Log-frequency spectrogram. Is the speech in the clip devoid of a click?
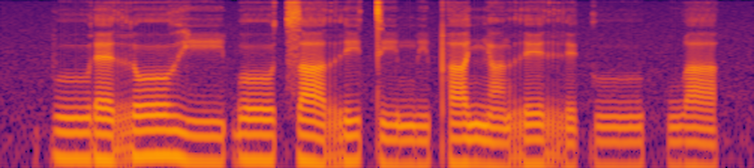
yes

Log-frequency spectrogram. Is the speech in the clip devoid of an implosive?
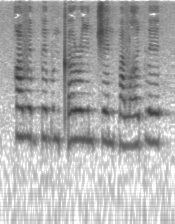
yes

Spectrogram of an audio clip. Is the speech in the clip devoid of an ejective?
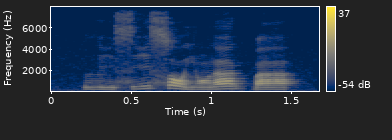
yes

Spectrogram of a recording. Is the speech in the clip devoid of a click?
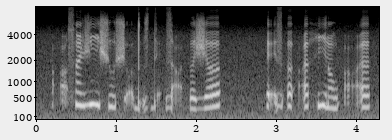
yes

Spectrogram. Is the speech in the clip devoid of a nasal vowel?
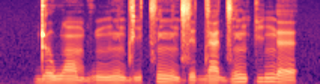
no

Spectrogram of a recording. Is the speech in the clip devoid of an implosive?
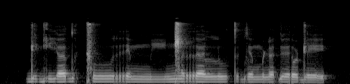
no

